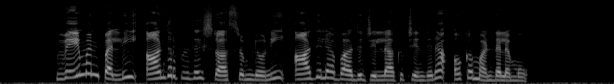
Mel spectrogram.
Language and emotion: Telugu, neutral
